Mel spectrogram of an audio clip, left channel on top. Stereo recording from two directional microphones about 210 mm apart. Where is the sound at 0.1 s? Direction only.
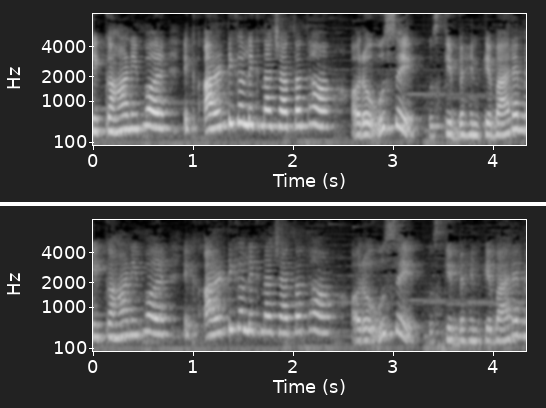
50° left (ahead or behind).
